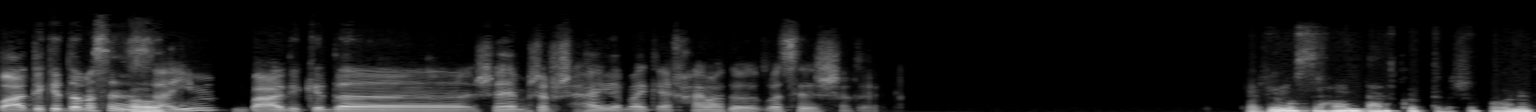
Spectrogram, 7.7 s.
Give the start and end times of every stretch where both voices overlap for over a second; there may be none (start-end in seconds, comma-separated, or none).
none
